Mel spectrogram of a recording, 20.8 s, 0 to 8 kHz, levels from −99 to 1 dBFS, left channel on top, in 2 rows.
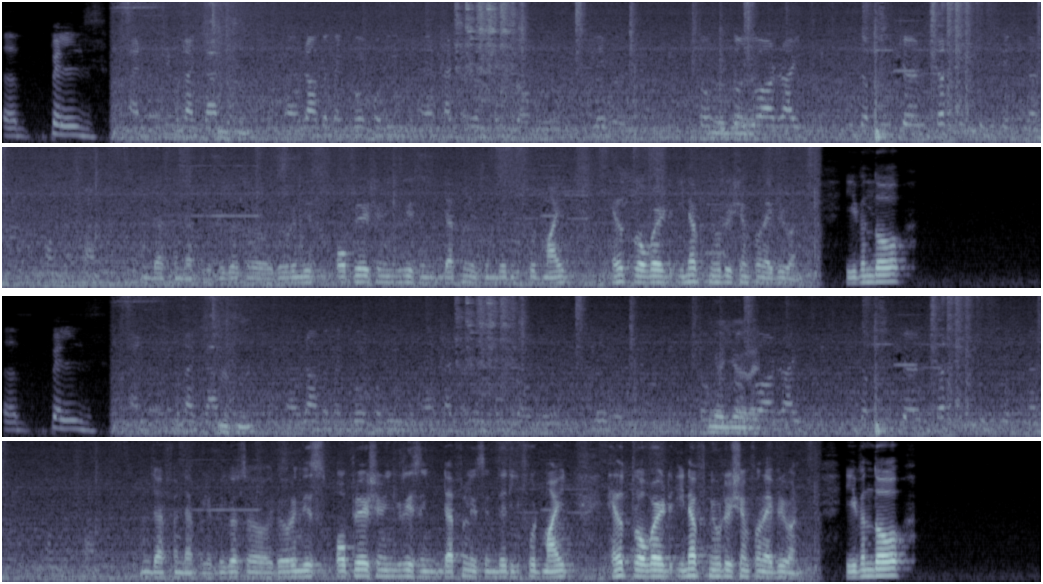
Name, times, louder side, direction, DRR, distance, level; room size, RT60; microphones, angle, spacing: voice 1, 0.0-0.9 1.3-2.2 2.8-5.6 5.9-6.4 7.0-8.2 8.4-10.5 10.8-11.3 18.9-19.2, left 5 dB, 75° left, 0.6 m, -45 dB
sound 1, 1.1-18.6, left 4 dB, 25° left, 0.4 m, -42 dB
voice 2, 2.2-2.5 7.1-7.6 11.8-18.4 18.8-19.5, right 5 dB, 45° right, 0.4 m, -31 dB
3.6 x 3.4 x 3.4 m
head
